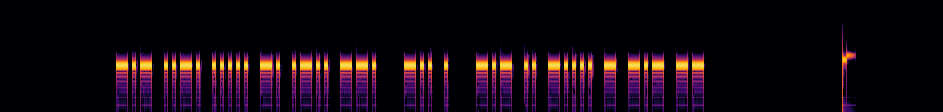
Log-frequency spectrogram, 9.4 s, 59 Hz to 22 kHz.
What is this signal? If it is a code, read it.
Morse code, heard as a keyed tone, about 32 wpm, 700 Hz. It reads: KF5NLG DE KI6TKM
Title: USA Callsign DE Callsign - 6 Characters - 30wpm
